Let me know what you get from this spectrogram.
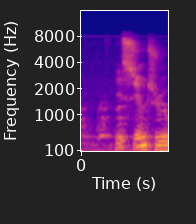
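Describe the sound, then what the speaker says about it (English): A dog barks and yips a few times in the background of a room while a lecturer talks over it, the short barks clustered near the end. "Sorry if you can hear the dogs in the background."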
